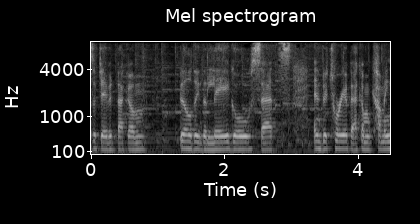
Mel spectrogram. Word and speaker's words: Lego: It's Lego, right? It's not Lego. It's Lego. Okay, Danish. Second last syllable gets stretched.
